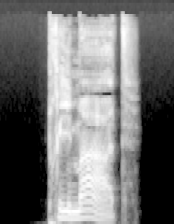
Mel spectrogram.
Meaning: 1. primate 2. primacy, supremacy 3. primacy 4. Primat
- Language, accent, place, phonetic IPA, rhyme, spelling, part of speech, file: German, Germany, Berlin, [pʁiˈmaːt], -aːt, Primat, noun, De-Primat.ogg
